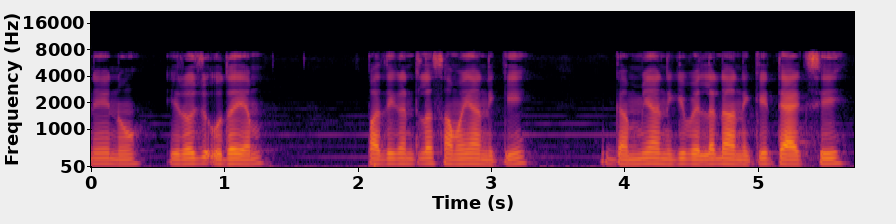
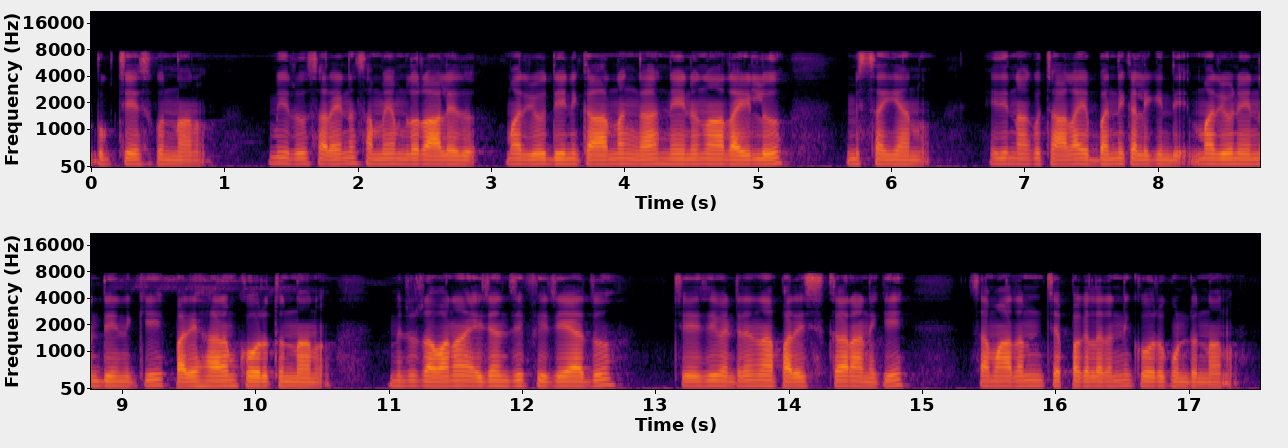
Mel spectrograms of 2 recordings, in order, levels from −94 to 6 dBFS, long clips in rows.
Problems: constant background noise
